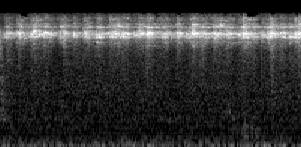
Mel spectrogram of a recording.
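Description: Metal coins on a belly-dance hip scarf jingling softly and continuously in a fast, even shimmer, shaken by a rapid hip-lift shimmy.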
